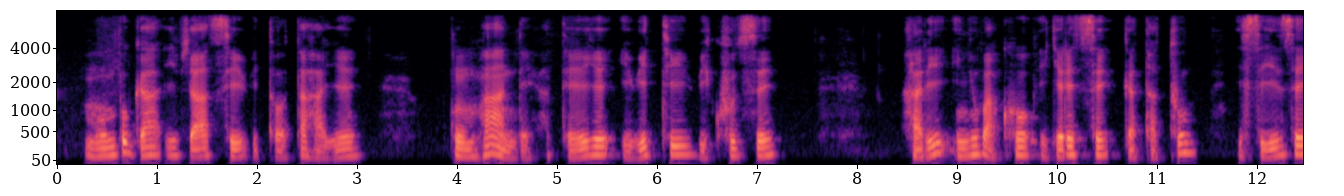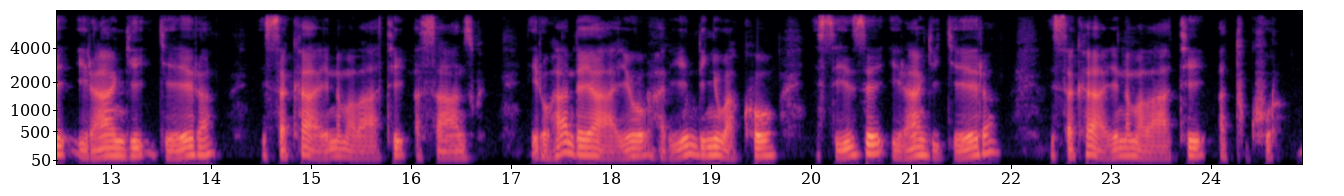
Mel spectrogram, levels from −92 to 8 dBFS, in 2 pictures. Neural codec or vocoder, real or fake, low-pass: none; real; 7.2 kHz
